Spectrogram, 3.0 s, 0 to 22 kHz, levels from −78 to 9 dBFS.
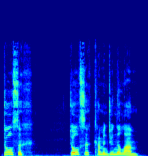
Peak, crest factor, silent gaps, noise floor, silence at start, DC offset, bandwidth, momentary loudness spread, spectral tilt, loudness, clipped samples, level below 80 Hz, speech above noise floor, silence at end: -6 dBFS; 18 dB; none; -56 dBFS; 0.05 s; under 0.1%; 16.5 kHz; 6 LU; -4.5 dB/octave; -22 LUFS; under 0.1%; -54 dBFS; 34 dB; 0.25 s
